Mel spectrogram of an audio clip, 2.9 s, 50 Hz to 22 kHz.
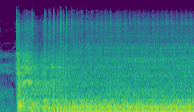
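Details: Kohler-powered John Deere 318 garden tractor, bought used, needs steering cylinder rebuild and seat springs; quick crank, fires straight away and holds an even, steady low idle rumble; engine starts and runs healthily.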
